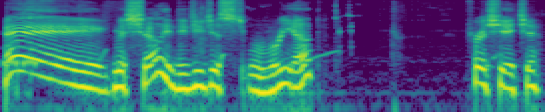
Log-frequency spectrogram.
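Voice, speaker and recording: A man's voice: on the high side, animated, takes it slowly. Casual man streaming a game. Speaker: live streamer playing a farming game. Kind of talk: casual live game commentary, chatting with viewers.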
